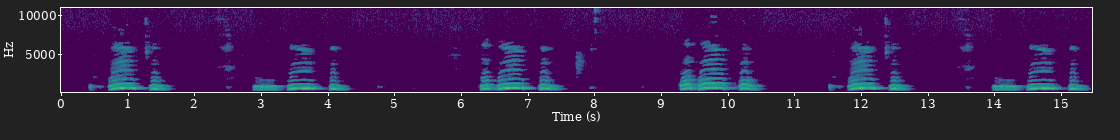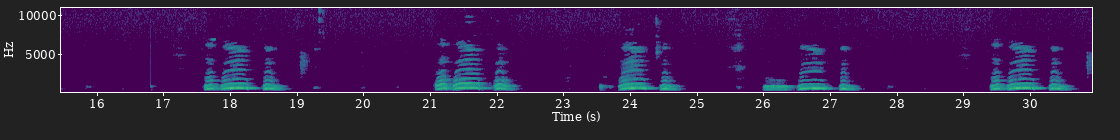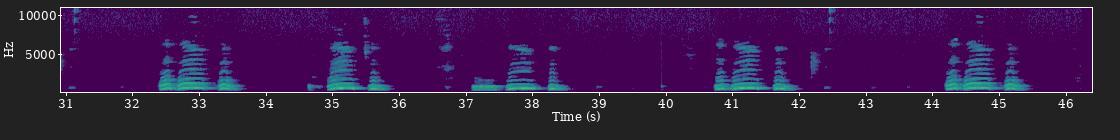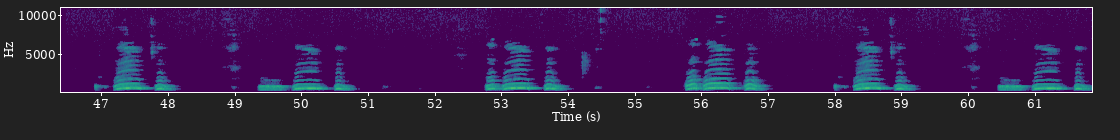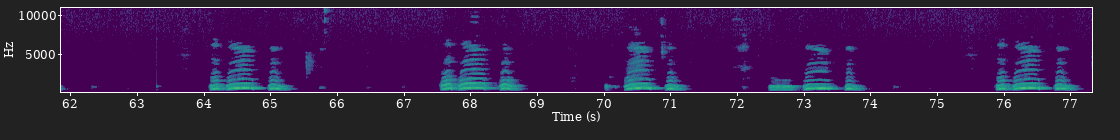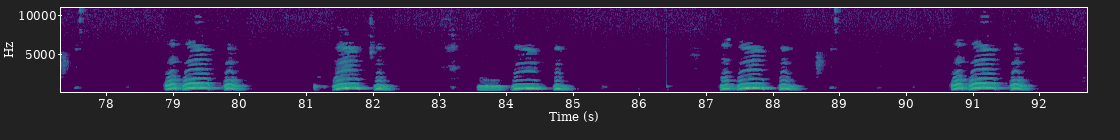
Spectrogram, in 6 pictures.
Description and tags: bird birds cooing dove nature pigeon Dove Callling
bird, birds, cooing, dove, nature, pigeon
